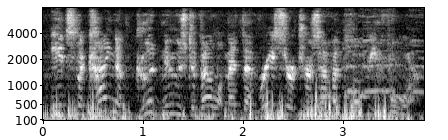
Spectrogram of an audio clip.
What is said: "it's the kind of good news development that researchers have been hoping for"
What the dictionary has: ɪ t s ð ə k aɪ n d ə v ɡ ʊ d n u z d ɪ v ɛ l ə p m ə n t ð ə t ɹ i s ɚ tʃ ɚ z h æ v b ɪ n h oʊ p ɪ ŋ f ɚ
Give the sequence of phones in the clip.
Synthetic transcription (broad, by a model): ɪ t s ð ə k aɪ n d ə v ɡ ʊ d n u z d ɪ v ɛ l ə p m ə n ð ə t ɹ i s ɚ tʃ ɚ z h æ v b ɪ n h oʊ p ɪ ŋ f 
